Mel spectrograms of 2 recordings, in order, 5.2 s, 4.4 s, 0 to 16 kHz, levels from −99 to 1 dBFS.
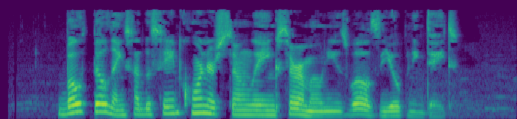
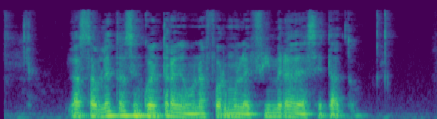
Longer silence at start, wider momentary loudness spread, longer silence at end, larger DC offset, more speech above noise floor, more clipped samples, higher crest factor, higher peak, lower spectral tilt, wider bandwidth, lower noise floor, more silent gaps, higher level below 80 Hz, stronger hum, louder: about the same, 0.6 s vs 0.7 s; first, 12 LU vs 9 LU; second, 0.6 s vs 0.75 s; neither; about the same, 39 dB vs 39 dB; neither; about the same, 20 dB vs 18 dB; about the same, -4 dBFS vs -6 dBFS; second, -4 dB/octave vs -7 dB/octave; about the same, 11.5 kHz vs 11.5 kHz; about the same, -62 dBFS vs -61 dBFS; neither; second, -74 dBFS vs -46 dBFS; neither; about the same, -23 LUFS vs -23 LUFS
